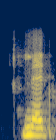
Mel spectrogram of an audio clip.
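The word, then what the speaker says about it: gnat: फिसू होता है ओके तो इसे क्या पढ़ेंगे हम नेट पढ़ेंगे जबकि स्पेलिंग क्या है जी एन ए टी नेट okay तो नेक्स्ट है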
